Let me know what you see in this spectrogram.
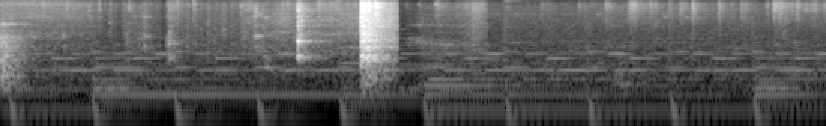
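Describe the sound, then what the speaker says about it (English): A cherry glaze for a precooked ham starts to simmer in a pot, a soft bubbling hiss with occasional stirring clatter and one sharper scrape, close by under a steady rhythmic music bed. "now it's starting to come to a simmer."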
